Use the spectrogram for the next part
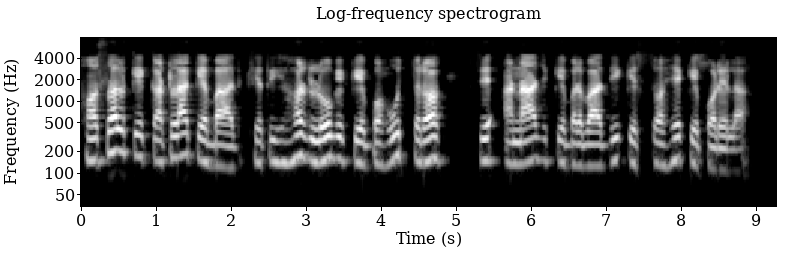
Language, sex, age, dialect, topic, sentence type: Bhojpuri, male, 25-30, Southern / Standard, agriculture, statement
